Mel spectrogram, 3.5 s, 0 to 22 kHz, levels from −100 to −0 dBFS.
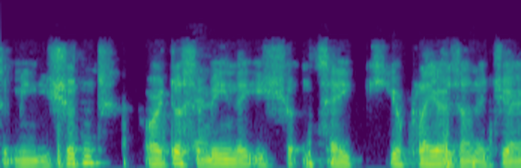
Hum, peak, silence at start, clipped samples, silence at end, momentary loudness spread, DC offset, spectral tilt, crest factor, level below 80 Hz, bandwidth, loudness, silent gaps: none; -4 dBFS; 0 s; under 0.1%; 0 s; 8 LU; under 0.1%; -6.5 dB/octave; 16 dB; -46 dBFS; 7.8 kHz; -21 LUFS; none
